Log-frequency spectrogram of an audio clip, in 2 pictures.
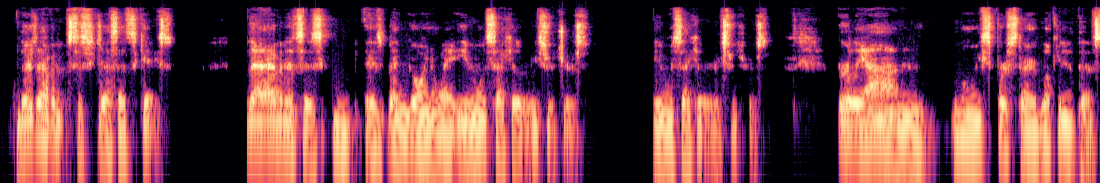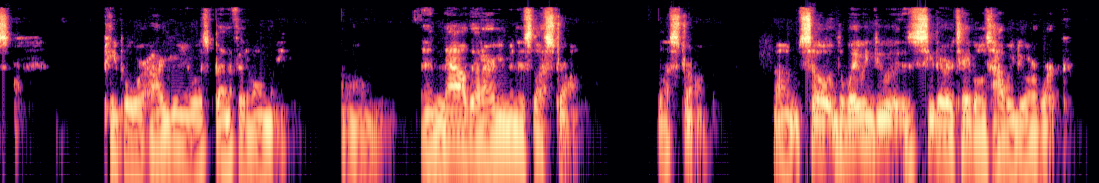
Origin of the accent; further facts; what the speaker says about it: Northeast, United States; I grew up in the Northeast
